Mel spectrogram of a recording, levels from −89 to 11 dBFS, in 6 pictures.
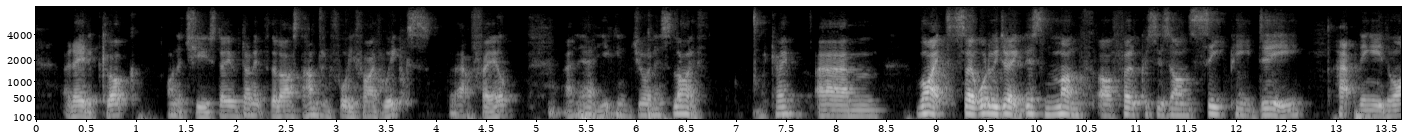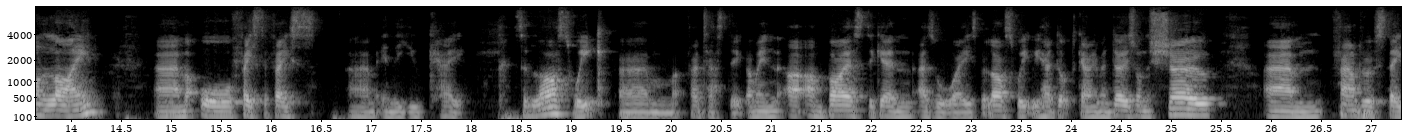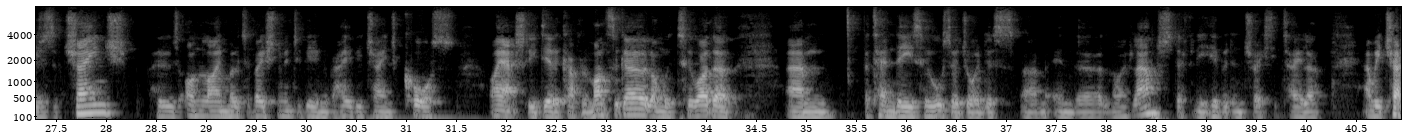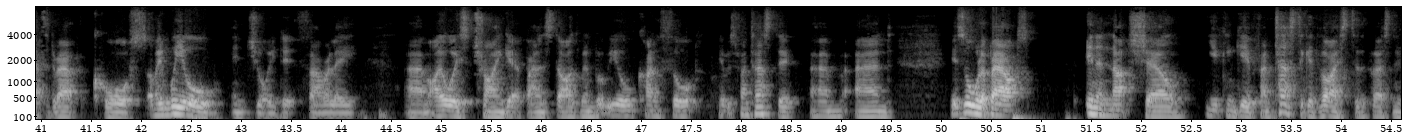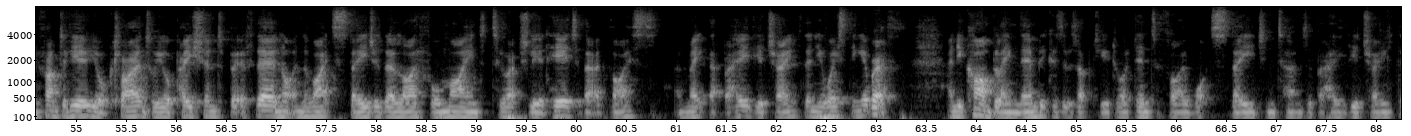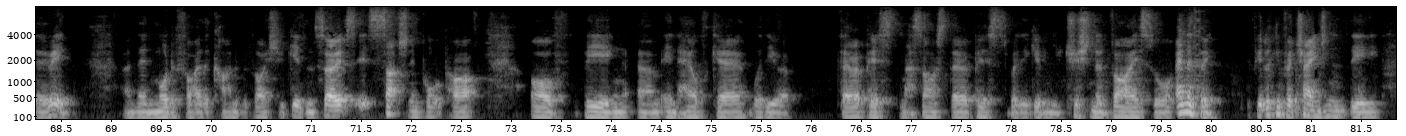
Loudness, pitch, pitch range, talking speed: -25 LUFS, 95 Hz, 90-110 Hz, 195 wpm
